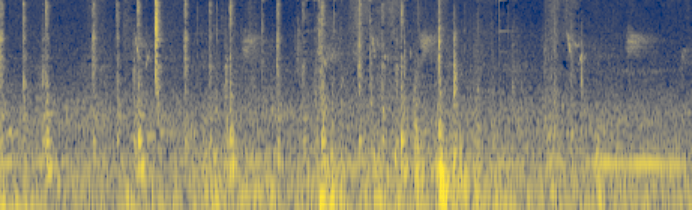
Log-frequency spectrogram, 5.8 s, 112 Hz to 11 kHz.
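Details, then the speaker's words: Indicator flasher on a Series IIa Land Rover clicking normally with crisp, steady on-off clicks after the self-cancelling Tex Magna-Lite switch was repaired and reassembled with new rubber replacing the roughly 54-year-old original. "So I'm hoping this will last just as long. But let's see how we go. Cheers for now. All right, it's all back together. Let's test. Hear the indicator clicking"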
